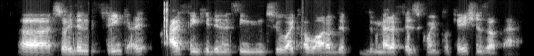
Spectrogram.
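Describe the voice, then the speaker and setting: A man with a Portuguese accent speaks at a very fast pace in a medium pitch, his intonation monotone and flat. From Brazil. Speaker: theologian. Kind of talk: interview. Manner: halting.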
